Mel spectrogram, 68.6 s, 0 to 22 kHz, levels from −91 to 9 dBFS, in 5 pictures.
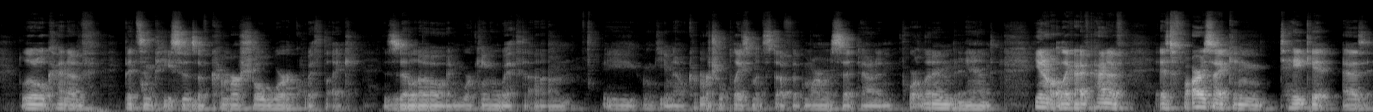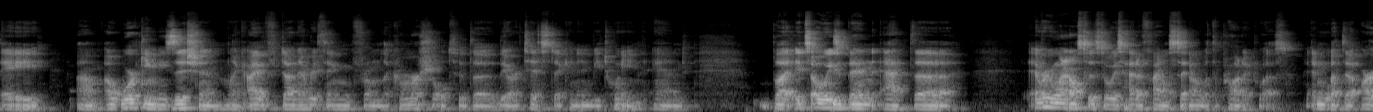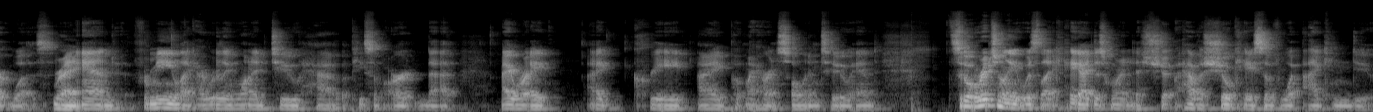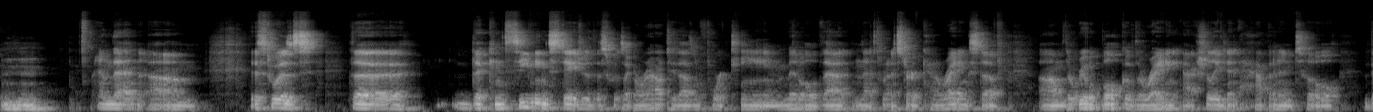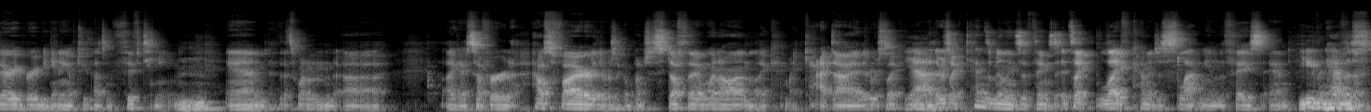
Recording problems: room echo; slight; dies away in 0.3 s
off-mic speech; somewhat distant
choppy; very; 9% of the speech affected

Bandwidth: 15 kHz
